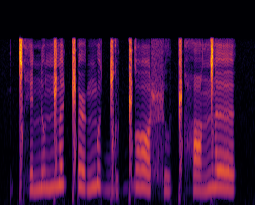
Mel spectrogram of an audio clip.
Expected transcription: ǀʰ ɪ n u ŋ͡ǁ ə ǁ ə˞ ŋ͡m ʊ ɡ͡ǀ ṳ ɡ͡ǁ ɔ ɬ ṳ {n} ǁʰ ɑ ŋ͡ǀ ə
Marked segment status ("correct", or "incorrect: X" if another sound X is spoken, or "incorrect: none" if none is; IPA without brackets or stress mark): incorrect: none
